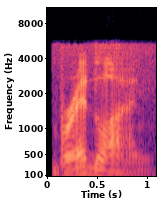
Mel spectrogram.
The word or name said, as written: breadline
